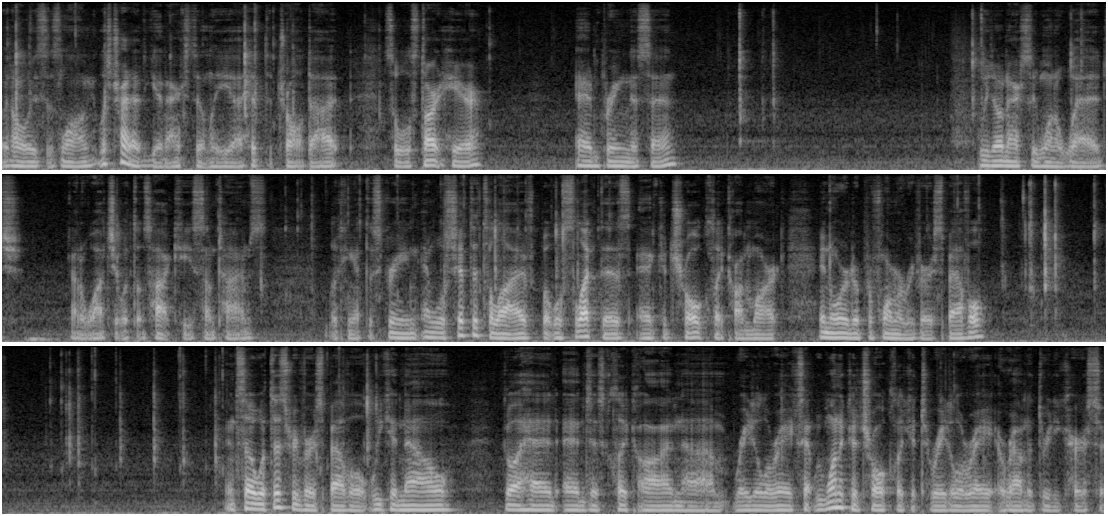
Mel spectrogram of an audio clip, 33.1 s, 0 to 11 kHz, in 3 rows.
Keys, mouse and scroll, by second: 0.4 middle click, 0.8 scroll up 1, 1.7 ctrl+click, 3.6 ctrl+click, 7.3 typing, 9.7-10.7 typing, 11.9-12.7 typing, 13.1 click, 13.9 click, 14.5 KP_Decimal, 14.8 middle click, 15.0 scroll down 3, 15.3 Tab, 15.5 middle click, 15.9 3, 16.2 click, 16.5 q, 16.9 click, 20.3 click, 20.6 middle click, 21.2-22.0 typing, 22.6 click, 22.7 Left, 22.9 scroll down 1, 23.0 middle click, 24.0-24.6 scroll down 4, 24.3 shift+middle click, 25.3 shift+middle click, 25.5 shift+scroll down 2, 25.7 q, 31.5 ctrl+click, 32.4-33.1 scroll down 3.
